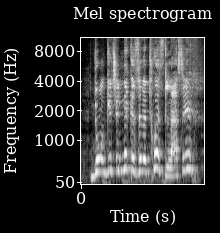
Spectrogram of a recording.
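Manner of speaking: put-on Irish accent. Asked to do the line one more time, trying it with an Irish accent. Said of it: "what's Irish?".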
